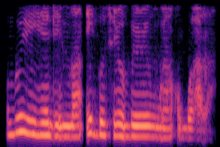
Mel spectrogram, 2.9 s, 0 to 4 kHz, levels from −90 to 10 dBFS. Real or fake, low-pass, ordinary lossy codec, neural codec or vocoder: fake; 3.6 kHz; none; codec, 16 kHz, 4 kbps, FunCodec, trained on Chinese and English, 50 frames a second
